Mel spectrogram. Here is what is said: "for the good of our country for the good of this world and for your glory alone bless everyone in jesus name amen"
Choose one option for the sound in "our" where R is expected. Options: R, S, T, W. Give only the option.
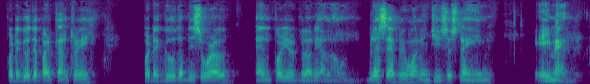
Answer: W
